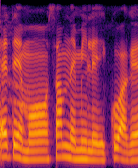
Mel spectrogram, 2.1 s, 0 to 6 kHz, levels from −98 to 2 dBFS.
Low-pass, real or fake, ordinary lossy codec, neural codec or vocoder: 5.4 kHz; real; none; none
